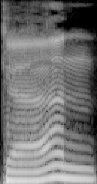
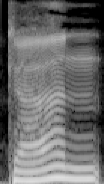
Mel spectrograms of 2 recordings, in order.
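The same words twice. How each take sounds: No difference in how they are said.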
